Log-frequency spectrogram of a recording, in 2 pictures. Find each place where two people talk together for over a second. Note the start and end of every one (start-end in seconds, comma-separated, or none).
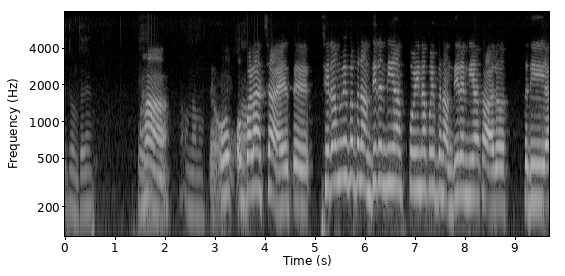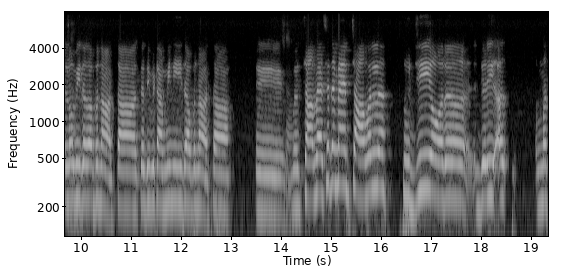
none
